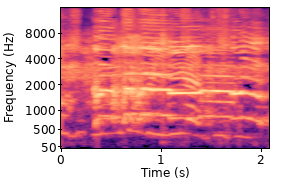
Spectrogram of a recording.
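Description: A rooster crowing: one long crow that starts about a third of a second in and is held for about a second and a half.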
